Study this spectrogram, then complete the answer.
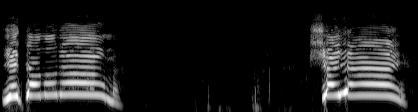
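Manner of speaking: high, drawn-out call across the woods; long high hail to a lost dog. Real, not acted. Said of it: "ça fait une heure que je crie".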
